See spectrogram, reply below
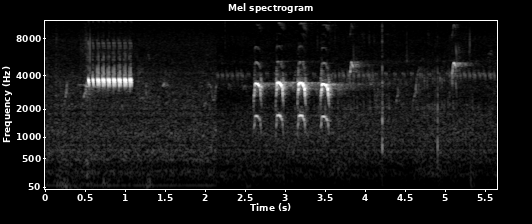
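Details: In Victoria, Australia, October 2011, a black-fronted dotterel gives one quick high ticking trill, then four separate sharp, slightly descending notes and a few thin whistled sounds.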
